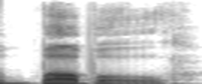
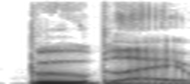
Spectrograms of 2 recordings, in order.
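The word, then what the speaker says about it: Bublé: and she said oh I heard that new song from that Michael bubble yeah and he was like you know it's you know it's Buble right and she goes oh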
